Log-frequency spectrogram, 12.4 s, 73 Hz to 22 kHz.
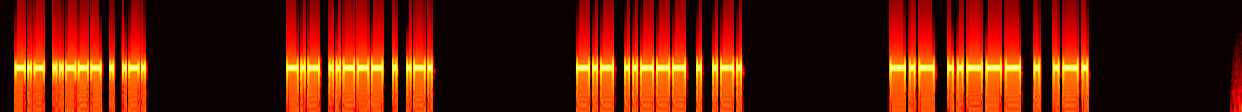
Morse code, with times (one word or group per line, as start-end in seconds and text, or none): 0.2-1.4 K2ER
2.9-4.3 K2ER
5.8-7.4 K2ER
8.9-10.9 K2ER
